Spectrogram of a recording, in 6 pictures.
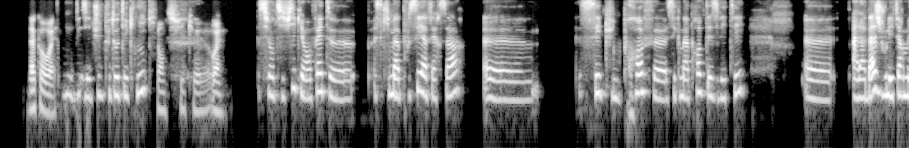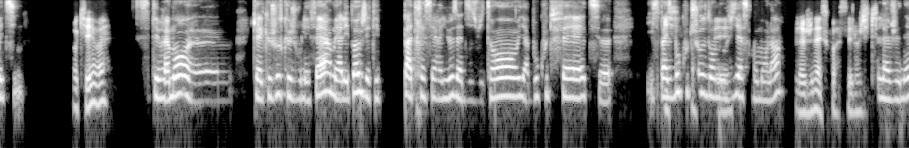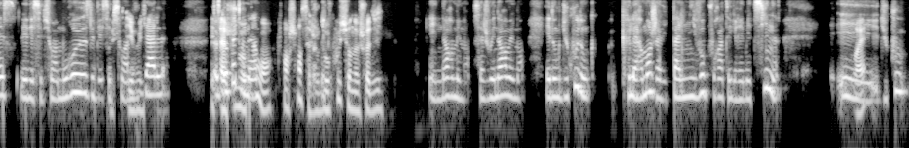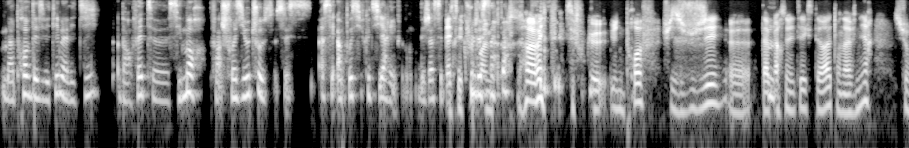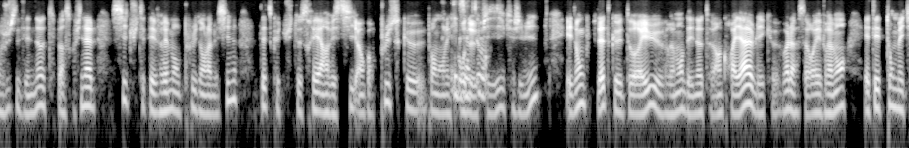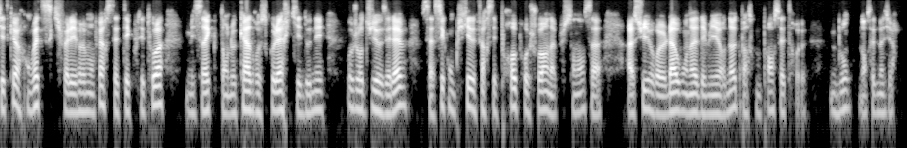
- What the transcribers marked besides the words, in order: laughing while speaking: "bah oui"; laugh; tapping
- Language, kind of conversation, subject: French, podcast, Quel conseil donnerais-tu à toi-même à 18 ans, sans filtre ?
